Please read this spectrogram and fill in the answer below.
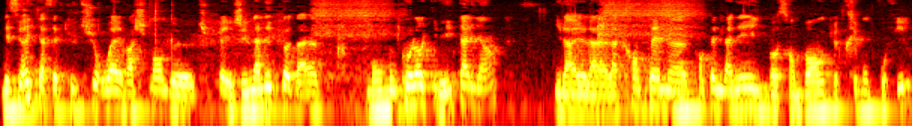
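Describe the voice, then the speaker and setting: A man with a plain, everyday voice, medium in pitch, with fairly even intonation at a fairly quick pace. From France. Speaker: tech sales executive, expatriate. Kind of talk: casual interview chat.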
